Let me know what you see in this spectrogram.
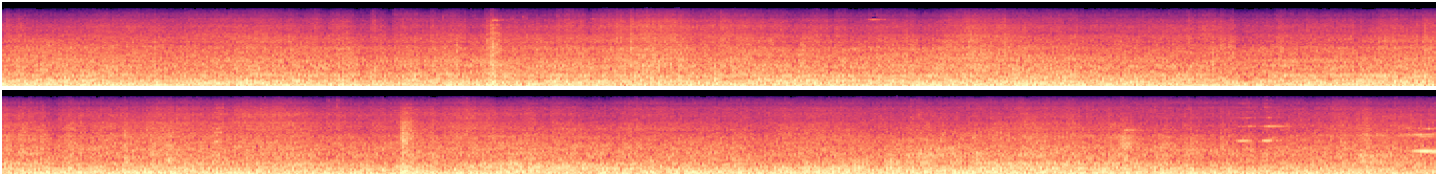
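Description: A freight train of tank cars and covered hoppers rolling steadily past, a continuous rumble of steel wheels on rail with a couple of sharp clanks along the way.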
